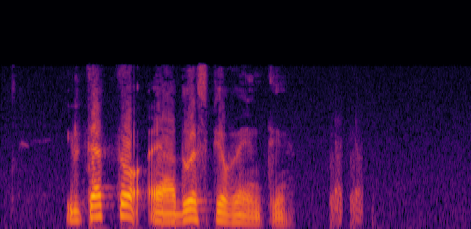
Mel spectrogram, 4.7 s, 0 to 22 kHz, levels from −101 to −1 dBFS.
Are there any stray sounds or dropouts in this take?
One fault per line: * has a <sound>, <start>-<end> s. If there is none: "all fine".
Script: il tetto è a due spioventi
* has a laugh, 3.3-3.6 s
